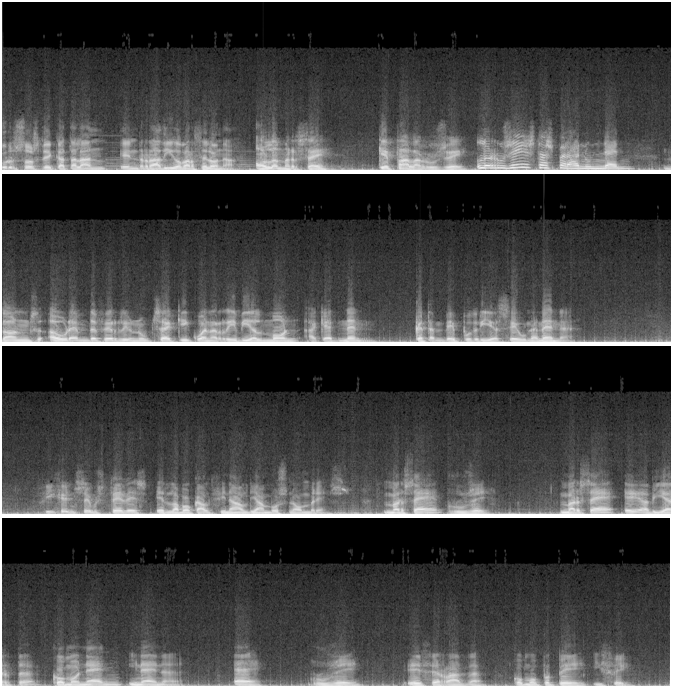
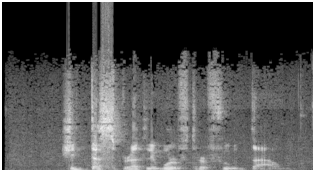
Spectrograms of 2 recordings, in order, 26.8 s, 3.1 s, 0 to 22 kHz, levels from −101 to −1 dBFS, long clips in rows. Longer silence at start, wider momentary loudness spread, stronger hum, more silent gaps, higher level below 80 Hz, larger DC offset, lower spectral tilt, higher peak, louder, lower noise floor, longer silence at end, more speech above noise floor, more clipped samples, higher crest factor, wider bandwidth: second, 0 s vs 0.6 s; about the same, 12 LU vs 14 LU; neither; neither; first, -40 dBFS vs -52 dBFS; neither; first, -8 dB/octave vs -1.5 dB/octave; about the same, 0 dBFS vs 0 dBFS; second, -15 LUFS vs -12 LUFS; second, -36 dBFS vs -43 dBFS; second, 0 s vs 0.35 s; second, 22 dB vs 29 dB; second, under 0.1% vs 0.2%; about the same, 14 dB vs 16 dB; second, 8.6 kHz vs over 20 kHz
